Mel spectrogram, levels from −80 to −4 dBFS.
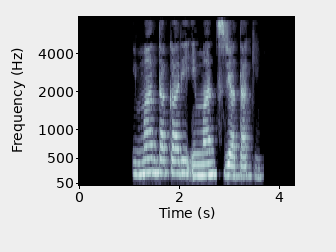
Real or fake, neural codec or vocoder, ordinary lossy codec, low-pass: real; none; Opus, 64 kbps; 7.2 kHz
